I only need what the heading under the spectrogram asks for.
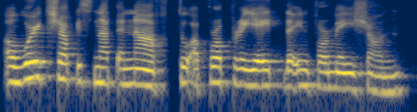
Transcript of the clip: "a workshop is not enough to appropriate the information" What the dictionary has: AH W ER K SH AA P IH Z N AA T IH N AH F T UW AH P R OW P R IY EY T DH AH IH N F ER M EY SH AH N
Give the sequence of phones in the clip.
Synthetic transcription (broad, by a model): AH W ER K SH AA P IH S N AA T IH N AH F T UW AH P R OW P R IY EY T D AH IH N F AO M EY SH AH N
